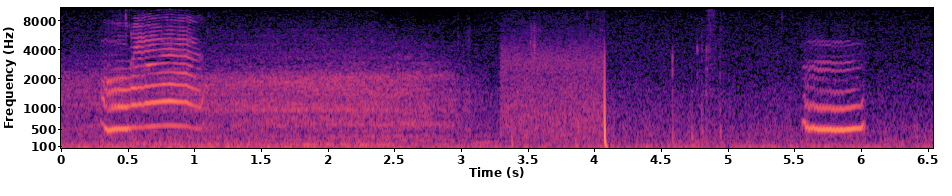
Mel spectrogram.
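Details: Kittens three weeks old give two short, high, slightly wavering meows about five seconds apart, separated by a quiet stretch with a single sharp tap.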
